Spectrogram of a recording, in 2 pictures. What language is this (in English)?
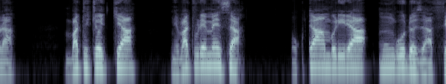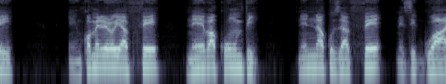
Ganda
